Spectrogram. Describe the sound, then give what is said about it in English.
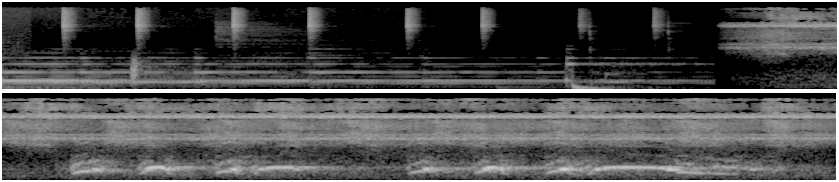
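An owl hoots in two quick runs of soft, wavering calls over a steady high buzz of night insects, after a few seconds of low humming drone. “Owls are age old symbols of wisdom and knowledge, but they're also fascinating, elusive birds.”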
